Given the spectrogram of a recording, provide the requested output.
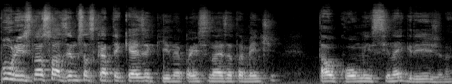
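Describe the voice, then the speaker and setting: The man talks fairly quickly, his fairly high, somewhat breathy voice showing ordinary pitch variation. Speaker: catechism teacher. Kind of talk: religious instruction livestream. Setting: Instagram livestream at home.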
